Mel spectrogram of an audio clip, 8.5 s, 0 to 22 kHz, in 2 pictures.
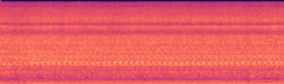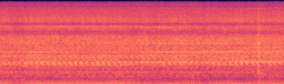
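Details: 2001 John Deere 450H LGP dozer, 9,548 hours, at idle: deep, steady diesel beat with no knocks or misses; it starts right up with no excessive smoking and sounds healthy.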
